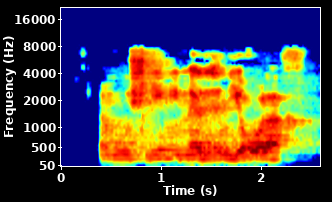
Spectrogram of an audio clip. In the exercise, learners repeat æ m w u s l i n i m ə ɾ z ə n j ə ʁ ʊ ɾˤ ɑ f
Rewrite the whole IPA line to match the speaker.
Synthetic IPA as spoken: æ m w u ʃ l i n i m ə ɾ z ə n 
